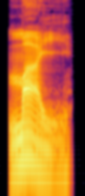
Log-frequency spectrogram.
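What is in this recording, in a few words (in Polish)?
"Maj", Polish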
